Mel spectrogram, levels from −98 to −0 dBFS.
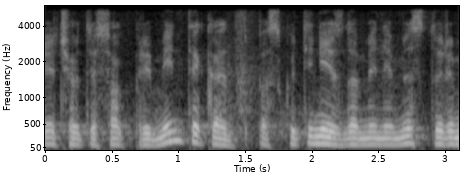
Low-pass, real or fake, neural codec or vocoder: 5.4 kHz; real; none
